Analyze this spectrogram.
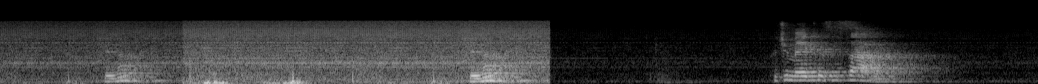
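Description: A man speaks quietly outdoors at night, close by.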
